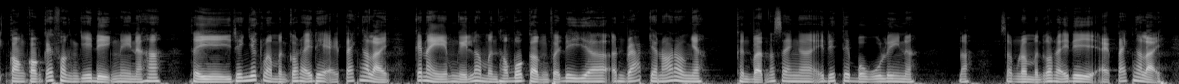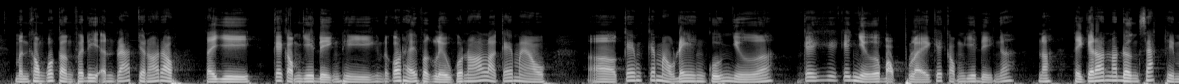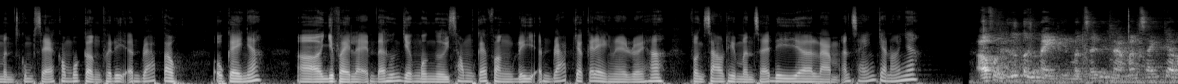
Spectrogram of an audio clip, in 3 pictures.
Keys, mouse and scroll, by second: 0.4 F4, 1.2-4.7 drag, 6.3 right click, 8.9 click, 9.4 right click, 10.3 click, 11.4 right click, 11.8 F4, 12.1-12.4 scroll down 1, 12.7 middle click, 13.4-13.8 scroll up 1, 13.8 click, 14.7 middle click, 15.3-15.6 scroll down 1, 16.1 alt+middle click, 17.6-18.9 scroll up 1, 19.1 alt+middle click, 21.1 scroll up 1, 22.4 middle click, 22.6-24.0 scroll down 1, 24.9 alt+middle click, 25.6-27.7 drag, 27.7 scroll up 1, 28.1 alt+middle click, 29.1 middle click, 29.5 alt+middle click.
